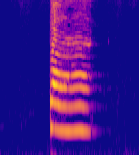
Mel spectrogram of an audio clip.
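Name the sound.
air horn sound effect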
